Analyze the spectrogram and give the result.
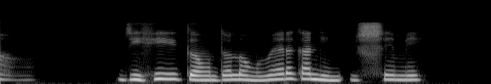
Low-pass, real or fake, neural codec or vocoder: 7.2 kHz; fake; codec, 16 kHz, about 1 kbps, DyCAST, with the encoder's durations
